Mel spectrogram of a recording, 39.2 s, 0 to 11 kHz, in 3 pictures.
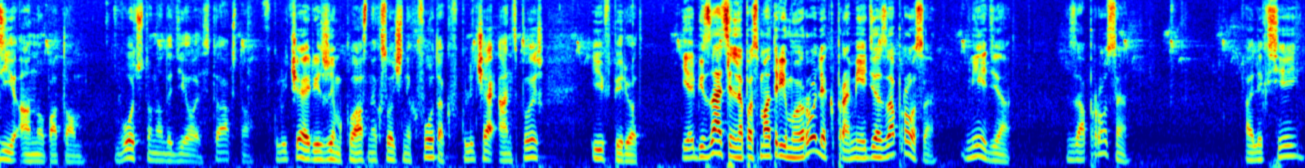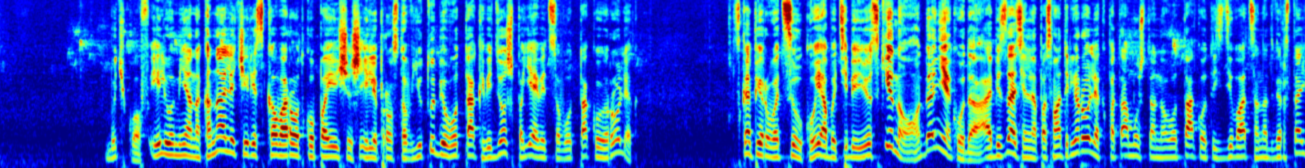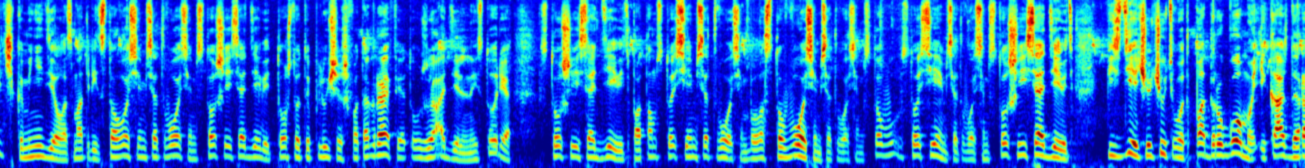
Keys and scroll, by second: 7.4 super+space.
